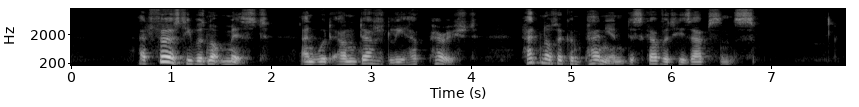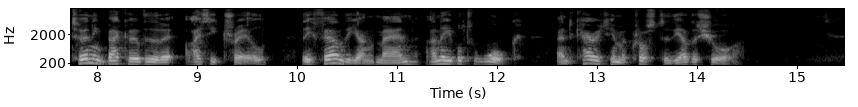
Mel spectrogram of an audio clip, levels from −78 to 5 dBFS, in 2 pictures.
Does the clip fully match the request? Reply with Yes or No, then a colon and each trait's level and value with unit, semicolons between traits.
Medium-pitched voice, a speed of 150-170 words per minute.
Yes: medium, 150 Hz; average, 160 wpm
